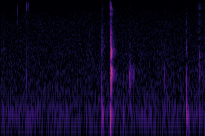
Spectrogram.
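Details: Baby with hiccups: a few short, sharp hiccups at irregular intervals in a quiet room.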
